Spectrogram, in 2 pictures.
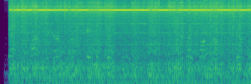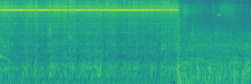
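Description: Loud, steady outdoor crowd noise: many voices chattering over a dense hiss, with a steady high-pitched whine throughout. It cuts off suddenly about eight and a half seconds in, leaving quieter background sound.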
